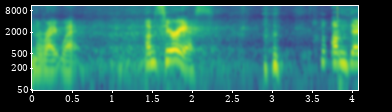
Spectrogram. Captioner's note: laugh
